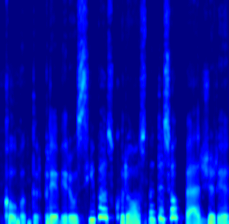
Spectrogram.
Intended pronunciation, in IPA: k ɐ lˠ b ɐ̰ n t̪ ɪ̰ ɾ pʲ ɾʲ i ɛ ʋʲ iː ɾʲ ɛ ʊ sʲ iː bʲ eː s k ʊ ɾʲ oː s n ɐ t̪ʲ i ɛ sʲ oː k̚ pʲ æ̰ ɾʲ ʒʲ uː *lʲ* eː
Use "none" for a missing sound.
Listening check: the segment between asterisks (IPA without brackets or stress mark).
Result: ɾʲ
